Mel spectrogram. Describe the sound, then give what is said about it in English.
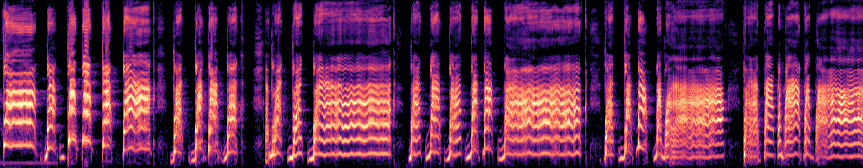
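A person dressed up like a chicken as the mascot Chupa Chup Chicken imitates a chicken clucking out loud, a long run of short, rhythmic voiced bursts broken by a few drawn-out squawking calls, loud, with no other sounds behind it. “I'll be spending the entire night walking around that shed dressed up like a chicken, going...”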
